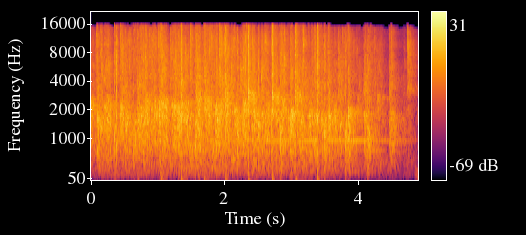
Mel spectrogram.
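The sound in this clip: An audience applauds to welcome guests onto a panel about CBD in athletics: steady, fairly loud crowd clapping that holds evenly, then tapers off in the last half second.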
